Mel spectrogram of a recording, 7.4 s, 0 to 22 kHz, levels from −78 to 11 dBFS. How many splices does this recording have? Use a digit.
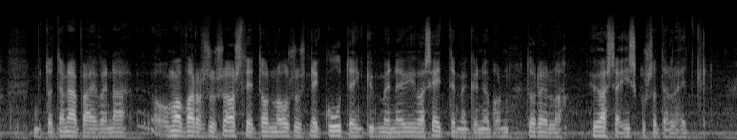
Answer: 1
